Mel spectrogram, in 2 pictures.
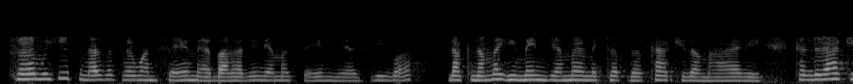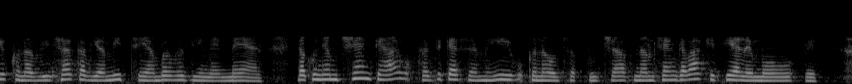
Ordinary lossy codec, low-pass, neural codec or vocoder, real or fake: Opus, 32 kbps; 3.6 kHz; codec, 16 kHz in and 24 kHz out, 0.4 kbps, LongCat-Audio-Codec, two codebook decoder; fake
